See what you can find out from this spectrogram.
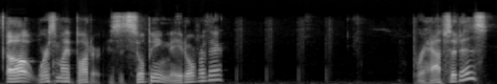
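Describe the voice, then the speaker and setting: A man's voice: medium pitch, huge pitch swings, moderate pace, dry recording. A middle-aged man from the Chicago area with a general American accent, hosting a live gaming stream and greeting viewers by name in upbeat, casual chat full of fillers and restarts. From Chicago area, USA.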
